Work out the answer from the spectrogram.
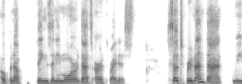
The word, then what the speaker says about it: arthritis: Like arthritis. Yeah. In English, we say it like an I, so arthritis.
